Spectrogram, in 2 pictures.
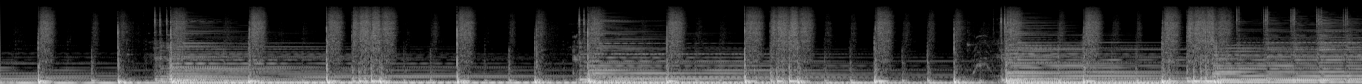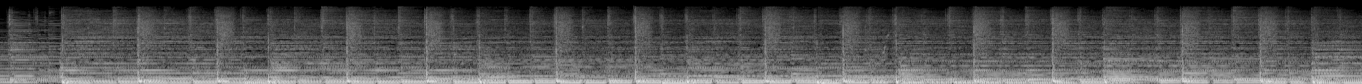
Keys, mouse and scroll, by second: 0.5 space, 2.9 space, 4.2 space, 5.7 space, 7.9 alt+scroll down 1, 7.9 space, 8.7 shift+a, 8.9 space, 11.3 space, 13.4 alt+scroll up 1, 13.8 alt+scroll down 1, 13.9 space, 14.6-15.0 alt+scroll up 1, 16.1 space, 17.5 space, 20.2 space, 21.0 alt+click, 21.5-22.1 alt+scroll down 2, 21.6 space, 23.3 alt+scroll up 1, 24.3 alt+scroll down 1, 24.4 space, 26.5 space, 26.7 alt+scroll up 1.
